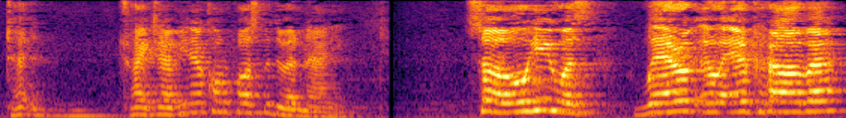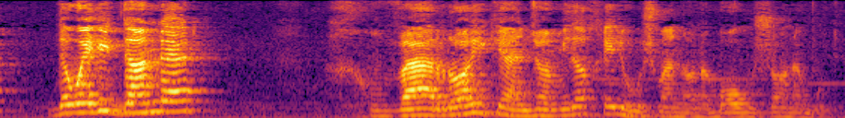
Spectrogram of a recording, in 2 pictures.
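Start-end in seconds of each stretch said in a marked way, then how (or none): 3.1-6.9 emphatic repetition. Shown as a demonstration. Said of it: "teacher repeats clip line".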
